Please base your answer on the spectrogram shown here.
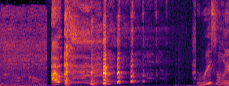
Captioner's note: laughs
